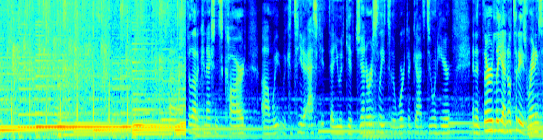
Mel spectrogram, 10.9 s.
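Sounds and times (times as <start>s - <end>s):
audience clapping hands: 0.0s - 3.8s
sustained keyboard chords: 0.0s - 10.8s
speech: 4.0s - 10.8s.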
